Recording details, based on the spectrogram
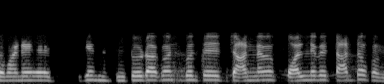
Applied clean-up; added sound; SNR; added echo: none; none; none; none.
